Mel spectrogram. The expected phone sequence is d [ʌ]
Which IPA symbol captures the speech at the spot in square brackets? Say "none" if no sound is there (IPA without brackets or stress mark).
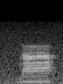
a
